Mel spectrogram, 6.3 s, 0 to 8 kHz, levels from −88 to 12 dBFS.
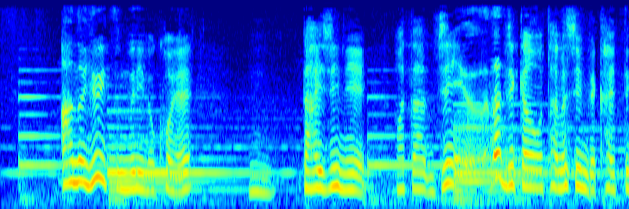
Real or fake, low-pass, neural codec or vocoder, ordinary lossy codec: real; 7.2 kHz; none; AAC, 32 kbps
